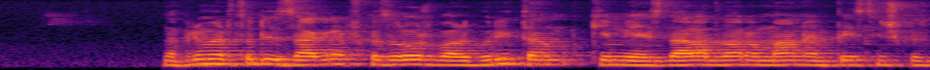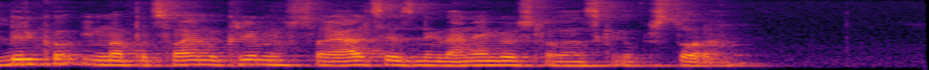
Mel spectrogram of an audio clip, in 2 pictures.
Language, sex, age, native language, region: Slovenian, male, 18-29, Slovenian, Central Slovenia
